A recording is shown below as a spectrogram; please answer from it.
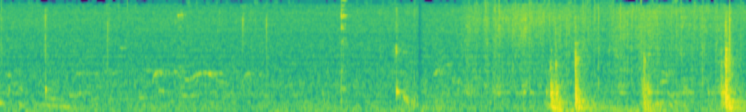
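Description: Carrot egg bhurji seasoned with chili powder, coriander powder and cumin powder fries on a low flame in a pan. It sizzles softly while a utensil stirs and scrapes, and the scraping grows busier and louder toward the end.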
